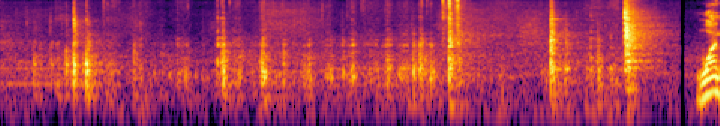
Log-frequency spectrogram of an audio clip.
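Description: Screwdriver backing out the screws of a transfer switch's sheet-metal cover and the cover being taken off: scattered sharp clicks and knocks, a few seconds apart.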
